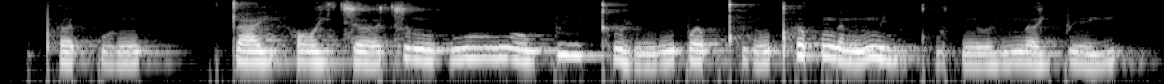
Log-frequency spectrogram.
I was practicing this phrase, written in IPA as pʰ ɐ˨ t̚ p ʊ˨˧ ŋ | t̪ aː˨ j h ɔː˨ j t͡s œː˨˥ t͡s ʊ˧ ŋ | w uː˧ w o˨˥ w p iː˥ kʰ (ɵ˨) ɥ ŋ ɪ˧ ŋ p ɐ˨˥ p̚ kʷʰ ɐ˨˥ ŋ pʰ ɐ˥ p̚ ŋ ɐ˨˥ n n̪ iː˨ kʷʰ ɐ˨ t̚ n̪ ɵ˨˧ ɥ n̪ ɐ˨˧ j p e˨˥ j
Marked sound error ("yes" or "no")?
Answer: yes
